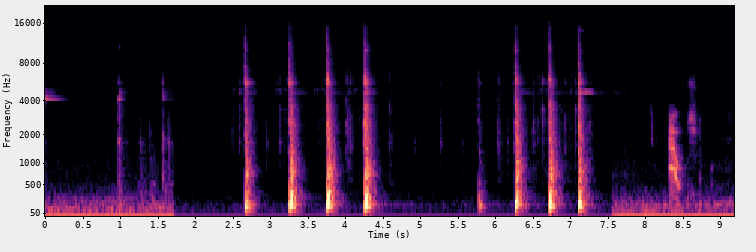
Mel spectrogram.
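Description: A metal washer is tapped with a hammer to drive a fork seal down on a Suzuki GSX-R motorcycle fork, giving eight sharp metallic strikes in two quick bursts of four, close and loud in a quiet workshop.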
